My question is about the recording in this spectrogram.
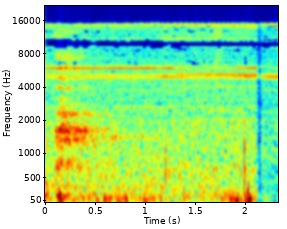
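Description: Low rumbling background noise with microphone handling, ending in a short, loud thump as the hand-held phone is moved.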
